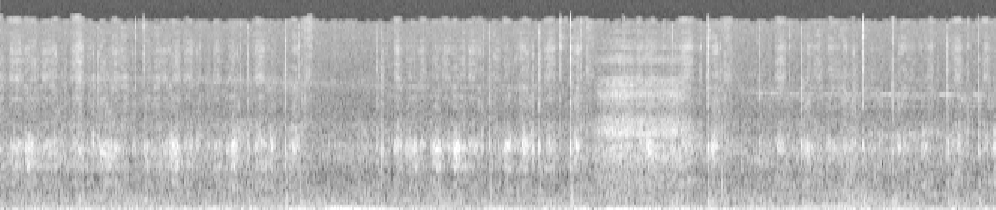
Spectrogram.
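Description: Pen strokes of handwriting, a stylus scratching in short, uneven strokes, a little louder about three and five seconds in, over a steady low hum.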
